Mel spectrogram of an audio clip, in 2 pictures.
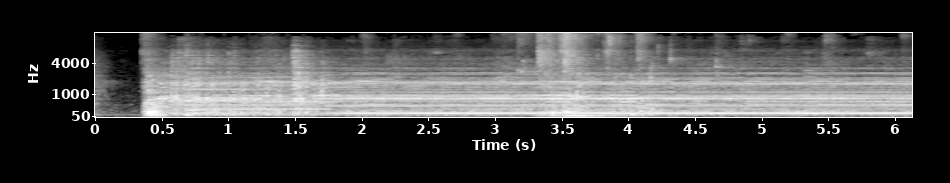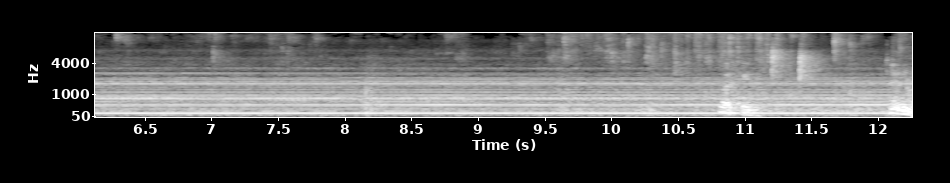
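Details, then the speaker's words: Submarine-build coolant pump just after cleaning, refilled with fresh coolant in a homemade stainless tank: steady low hum with a constant tone over running liquid; owner doesn't recall this noise before, cause unclear; unusual pump noise. "remember it making that noise before. Maybe it's just like really happy that it's clean."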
